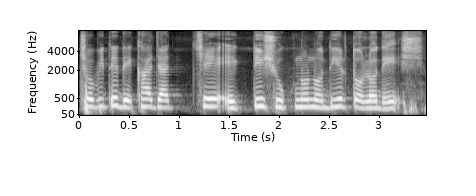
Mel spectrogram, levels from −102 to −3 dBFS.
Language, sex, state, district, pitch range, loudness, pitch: Bengali, female, West Bengal, Alipurduar, 205-235 Hz, -12 LUFS, 220 Hz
